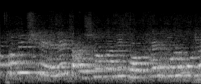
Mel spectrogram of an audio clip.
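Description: A woman's voice delivering stage lines in long, drawn-out phrases with gliding pitch, amplified through a hanging stage microphone.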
